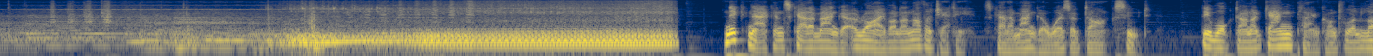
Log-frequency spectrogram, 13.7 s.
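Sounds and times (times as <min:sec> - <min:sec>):
small motor launch engine running at a jetty: 0:00.0 - 0:06.8
speech: 0:07.2 - 0:13.7.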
